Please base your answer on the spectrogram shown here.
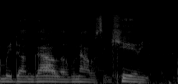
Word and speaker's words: Dongala: Today I am sitting with Dongala. Dongala. I guess it's the same. It's just how you say it. I was like, Dongala? You know what I'm saying? But it's Dongala.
